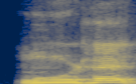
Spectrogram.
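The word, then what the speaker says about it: मूढ: In the first word, mudha, the second letter, dha, is the fourth letter in the ta varga or ta class of sounds.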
